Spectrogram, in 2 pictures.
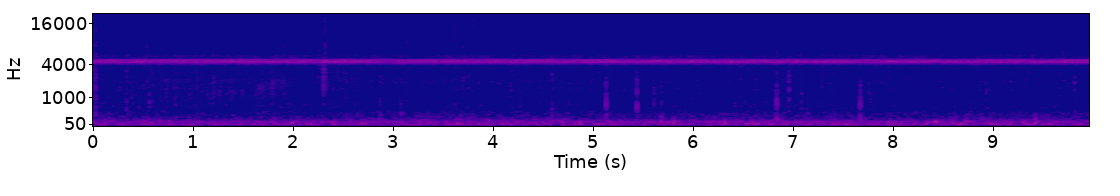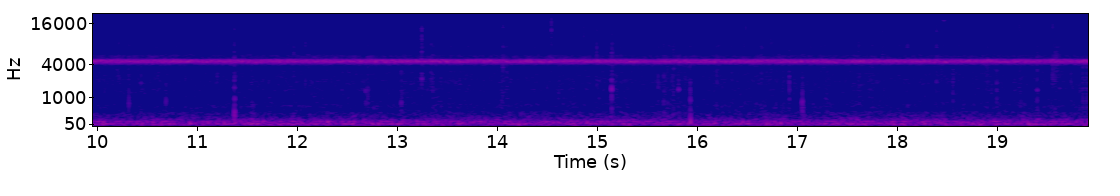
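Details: Insects of autumn heard at a campfire: one continuous shrill ringing trill carries through the whole stretch without pause, while the fire's irregular crackles and pops and a soft low background rumble sit underneath.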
